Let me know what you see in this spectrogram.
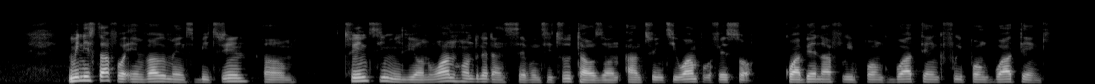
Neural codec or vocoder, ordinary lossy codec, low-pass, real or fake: codec, 24 kHz, 3.1 kbps, DualCodec; none; 7.2 kHz; fake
